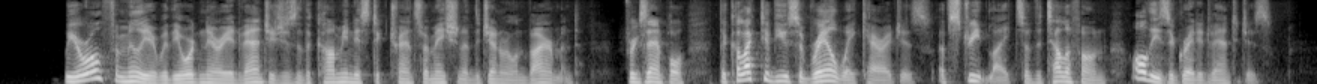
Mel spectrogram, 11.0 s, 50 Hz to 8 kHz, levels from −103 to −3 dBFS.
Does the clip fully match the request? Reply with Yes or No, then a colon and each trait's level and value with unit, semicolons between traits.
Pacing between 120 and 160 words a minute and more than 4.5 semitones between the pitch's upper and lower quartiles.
No: average, 190 wpm; average, 4.9 semitones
